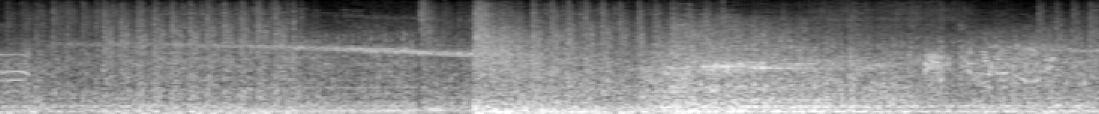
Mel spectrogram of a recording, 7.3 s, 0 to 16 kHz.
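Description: Sustained MG42 machine gun fire in Company of Heroes 2, a World War II strategy game, rattling steadily through the whole stretch amid battlefield noise, with a louder burst partway through.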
